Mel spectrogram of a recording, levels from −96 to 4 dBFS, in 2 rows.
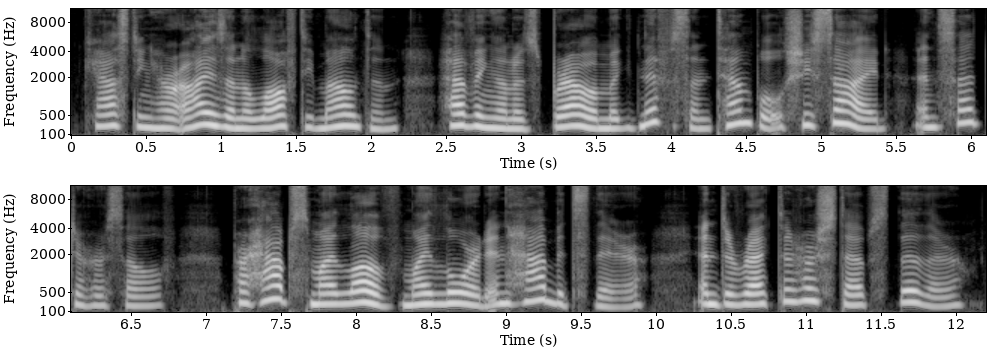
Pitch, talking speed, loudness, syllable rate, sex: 235 Hz, 155 wpm, -18 LUFS, 4.5 syllables/s, female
